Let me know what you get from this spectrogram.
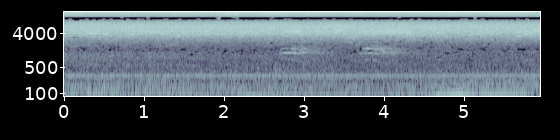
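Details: Summer day at Shakujii Park in Tokyo, where cicadas chirp in a continuous high, hissing wall of sound, never pausing, while a couple of faint brief chirps surface briefly in the middle.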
